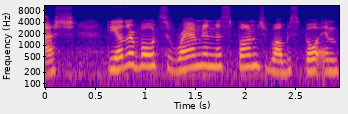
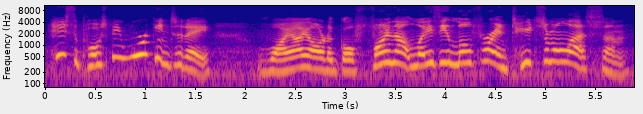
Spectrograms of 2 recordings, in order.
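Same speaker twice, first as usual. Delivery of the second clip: louder, higher, quick grumble; annoyed boss; 5 semitones higher, 5 dB louder than usual. Acted. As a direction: fume about the employee.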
